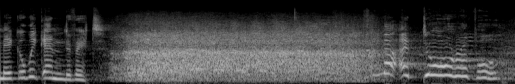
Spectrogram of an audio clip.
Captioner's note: audience laughing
